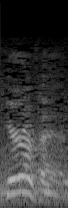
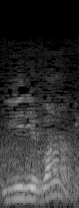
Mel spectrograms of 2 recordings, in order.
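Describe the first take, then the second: First: It is pronounced in an English-style way. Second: It is pronounced in an Armenian-style way.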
